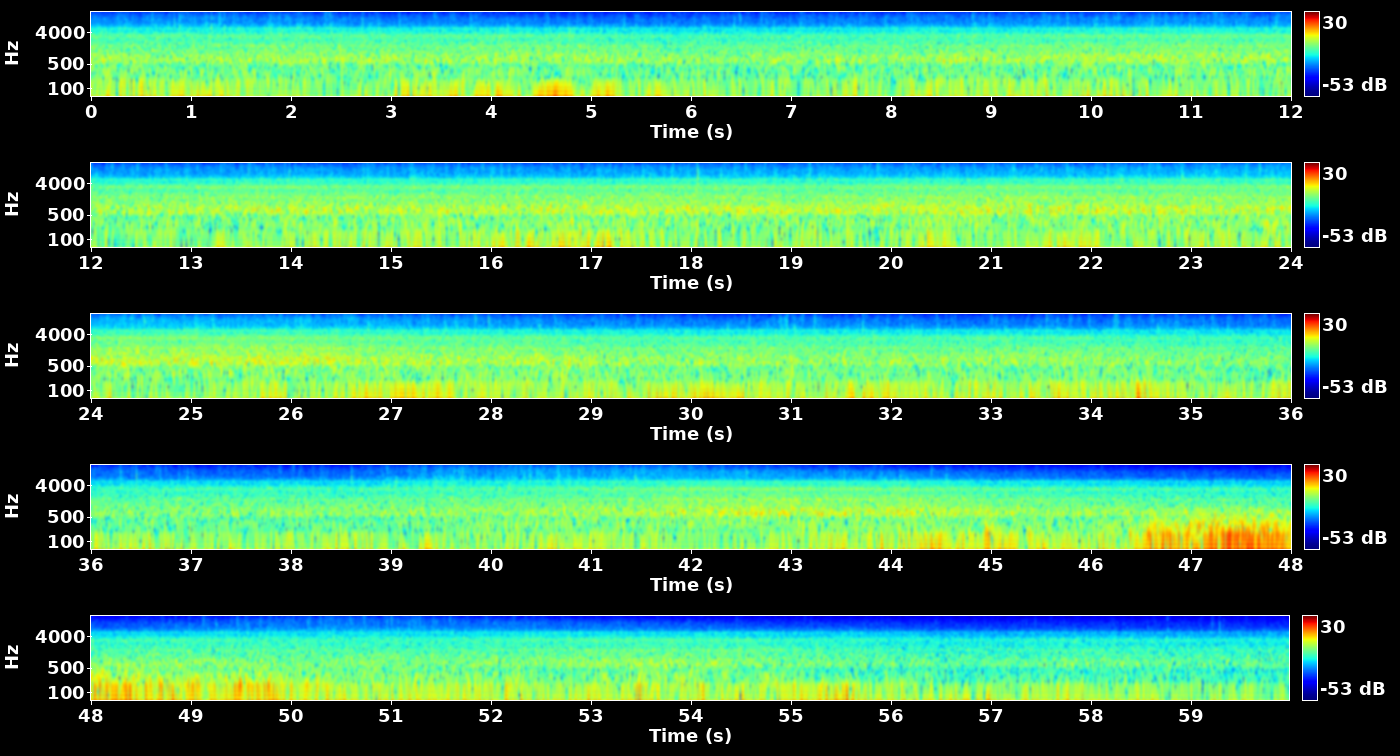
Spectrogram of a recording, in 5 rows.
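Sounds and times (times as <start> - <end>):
heavy rain downpour: 0.0 - 59.9.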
